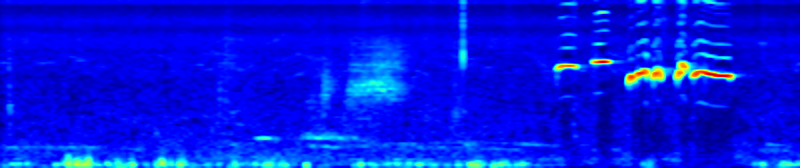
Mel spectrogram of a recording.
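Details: Javan grey-throated white-eye in full song, a varied, very loud whistling and burst style: after about four seconds of soft low rustling, a quick run of bright, clear whistled notes with slurred rising and falling phrases.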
